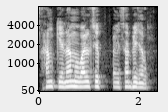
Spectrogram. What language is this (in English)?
Maithili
